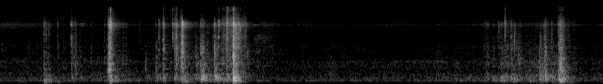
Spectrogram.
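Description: Vegetable and salad drawers at the bottom of a Samsung Showcase fridge freezer being slid and handled: a run of knocks and rattles from about half a second in to two and a half seconds, then a shorter bout about five seconds in.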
